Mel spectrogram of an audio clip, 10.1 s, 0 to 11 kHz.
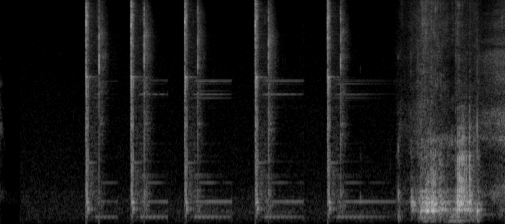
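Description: A .22 pre-charged pneumatic air rifle fired five times, about a second to a second and a half apart. Each shot is a sharp crack followed about a quarter second later by a second click from the pellet striking the target. Near the end there is a burst of rustling noise.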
